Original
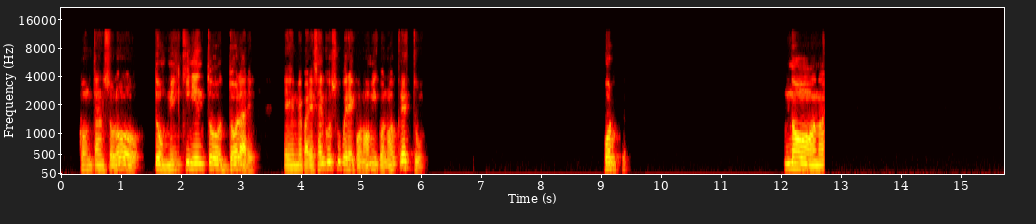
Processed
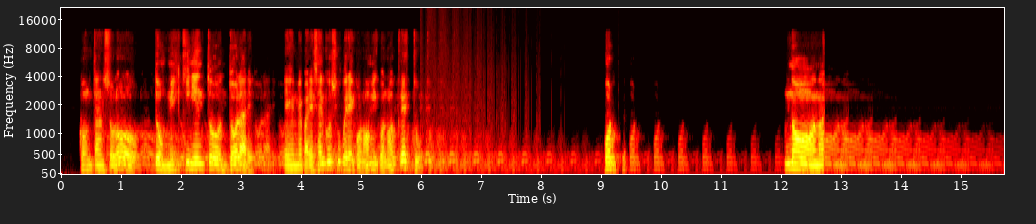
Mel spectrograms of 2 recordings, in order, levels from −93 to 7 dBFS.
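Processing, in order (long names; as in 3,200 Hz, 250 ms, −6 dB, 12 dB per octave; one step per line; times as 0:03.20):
feedback echo with a low-pass in the loop 404 ms, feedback 79%, low-pass 940 Hz, level −18.5 dB
0:05.77–0:09.30: feedback echo at a low word length 224 ms, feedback 55%, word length 8 bits, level −9.5 dB
level +4.5 dB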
